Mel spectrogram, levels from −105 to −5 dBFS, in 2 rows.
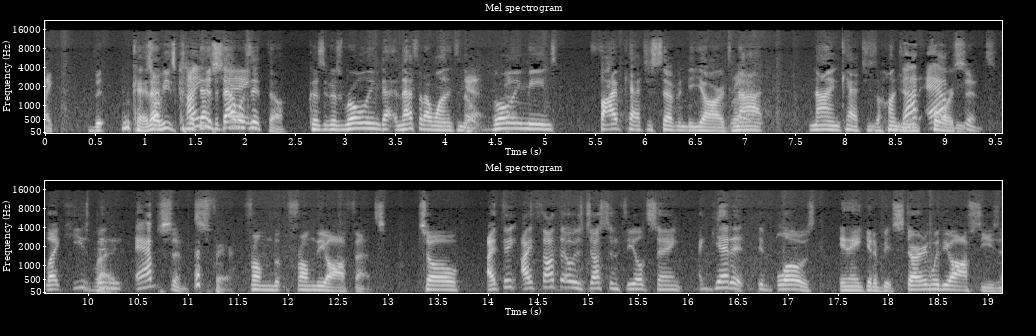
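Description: The noise suppressor cuts into the speech six times: 0.08–0.77 s, before "okay so he's kind"; 4.36–4.47 s; 5.46–6.0 s, before "seventy yards right not"; 7.31–7.65 s, before "nine catches"; 9.33–10.08 s; and 10.47–11.63 s. It mistakes quiet speech for noise. Drops reach about 8 to 12 dB. Words sound swallowed or faint.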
